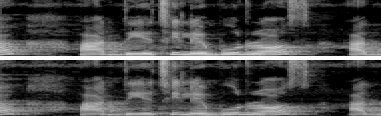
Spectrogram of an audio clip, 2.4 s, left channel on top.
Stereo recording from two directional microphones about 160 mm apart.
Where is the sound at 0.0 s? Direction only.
20° left (ahead or behind).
